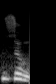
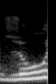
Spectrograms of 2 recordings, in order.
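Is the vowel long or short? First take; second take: short; long. First: The vowel is kept short. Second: The vowel is stretched out long. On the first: The speaker calls it right. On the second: The speaker calls it wrong.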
